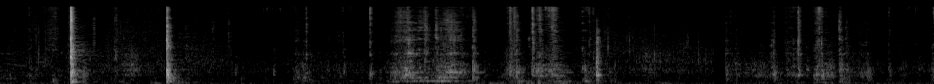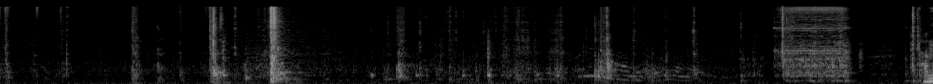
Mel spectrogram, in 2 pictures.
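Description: Scattered clicks and knocks of metal band hose clamps and hoses being handled and fitted. About a second before the end, a cordless driver runs briefly, tightening a hose clamp.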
